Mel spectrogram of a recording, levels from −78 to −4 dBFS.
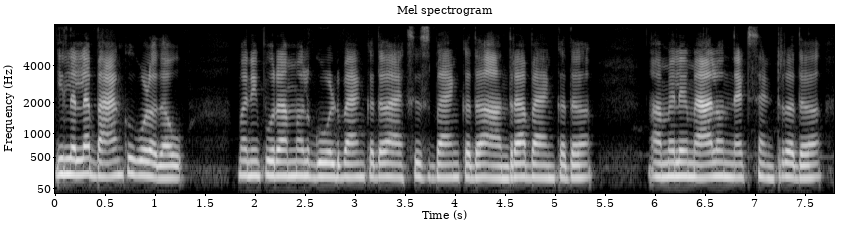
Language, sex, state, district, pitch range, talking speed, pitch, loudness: Kannada, female, Karnataka, Bijapur, 190-215 Hz, 130 wpm, 200 Hz, -19 LUFS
